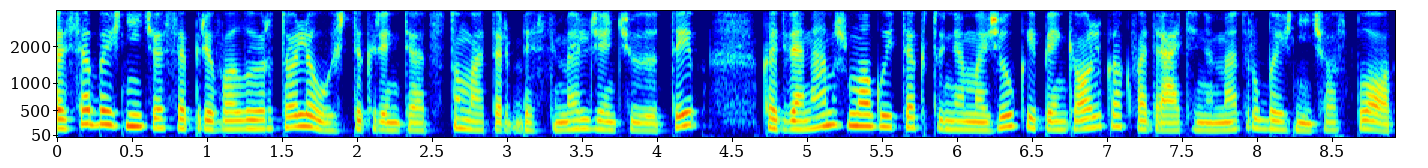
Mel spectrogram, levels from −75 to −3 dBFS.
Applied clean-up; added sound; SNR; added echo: none; none; none; none.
